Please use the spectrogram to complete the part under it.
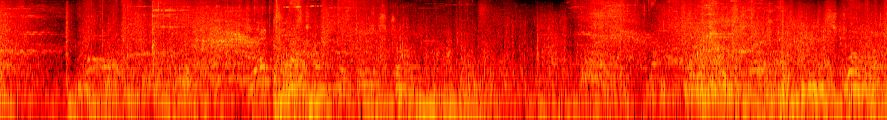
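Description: Game spell effects crackle and boom during a fight.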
